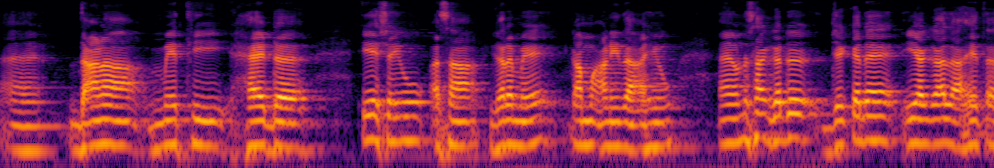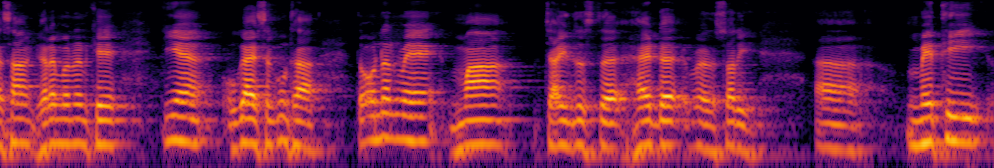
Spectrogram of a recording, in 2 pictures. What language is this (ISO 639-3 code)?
snd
